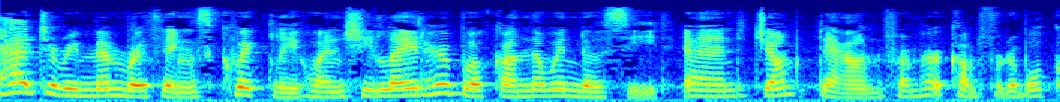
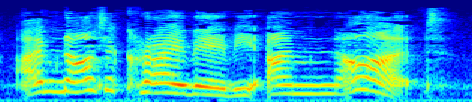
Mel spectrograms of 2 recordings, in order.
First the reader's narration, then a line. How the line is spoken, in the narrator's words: wailed Lottie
